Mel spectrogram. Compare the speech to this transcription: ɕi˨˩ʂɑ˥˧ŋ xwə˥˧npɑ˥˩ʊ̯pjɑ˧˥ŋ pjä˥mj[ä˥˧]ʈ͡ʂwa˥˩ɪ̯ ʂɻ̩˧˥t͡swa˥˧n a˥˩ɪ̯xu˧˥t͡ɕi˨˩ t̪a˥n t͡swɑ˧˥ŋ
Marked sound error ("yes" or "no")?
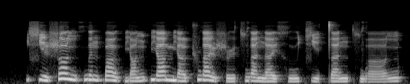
yes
